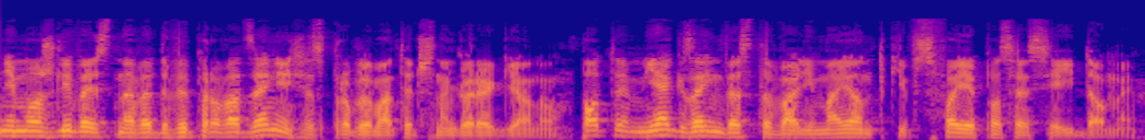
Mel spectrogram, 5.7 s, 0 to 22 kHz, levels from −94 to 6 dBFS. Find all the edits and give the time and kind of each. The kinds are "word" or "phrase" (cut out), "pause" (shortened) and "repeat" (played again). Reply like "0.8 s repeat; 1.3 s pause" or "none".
2.8 s pause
